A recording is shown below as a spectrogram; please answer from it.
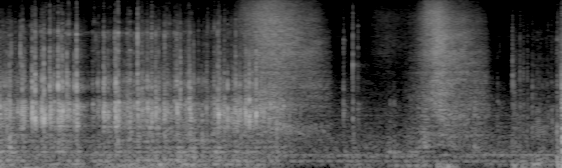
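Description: Fingertips type continuously on the plastic keycaps of a black RGB plastic-and-metal mechanical keyboard, giving a rapid, uneven run of sharp, clicky keystrokes for about three seconds. The typing then thins into quieter, sparser taps, with two soft, bright swishing swells rising and fading over the last few seconds.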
